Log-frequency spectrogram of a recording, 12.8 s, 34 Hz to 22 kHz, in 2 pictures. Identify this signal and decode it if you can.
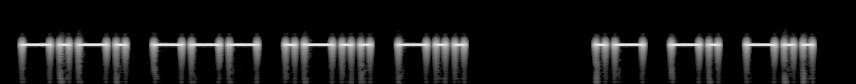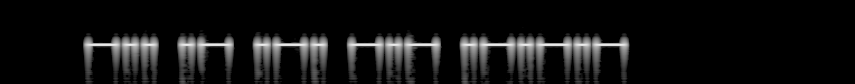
Morse code, heard as a keyed tone, about 17 wpm, 700 Hz. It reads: COLD AND DARK.
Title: 2x Word-Spacing - Sentences from Top 500 Words - 17wpm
